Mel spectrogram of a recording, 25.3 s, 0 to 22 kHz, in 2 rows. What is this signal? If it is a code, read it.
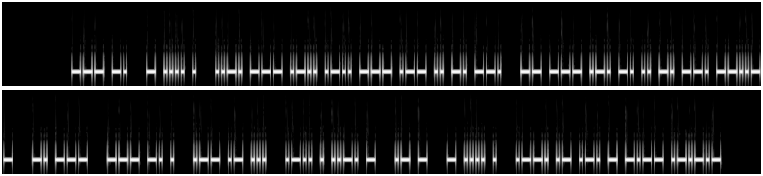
Morse code, heard as a keyed tone, about 25 wpm, 700 Hz. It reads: ON THE FOLLOWING MORNING, NO ONE WAS LEFT AT THE PARTY.
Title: Sentences from Top 1400 Words 25wpm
